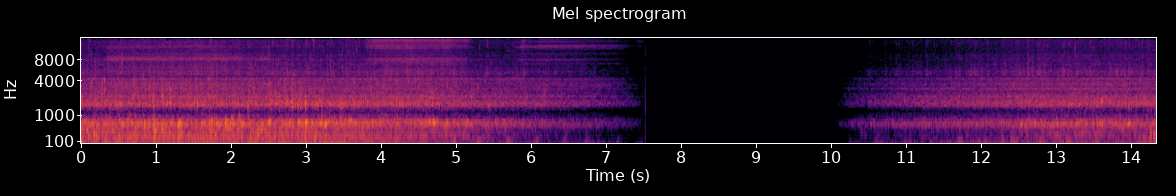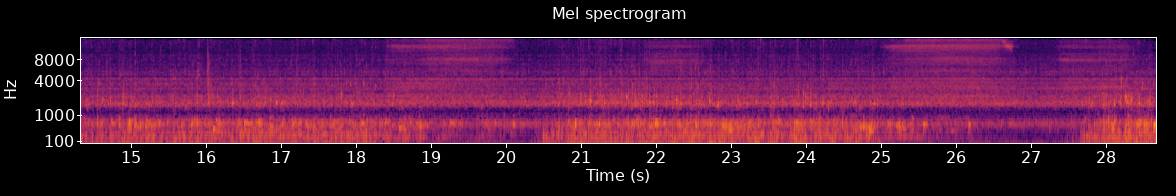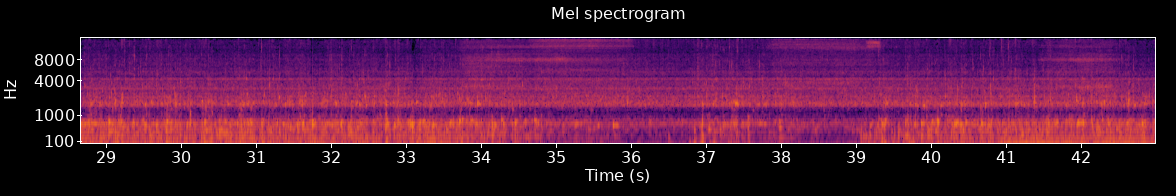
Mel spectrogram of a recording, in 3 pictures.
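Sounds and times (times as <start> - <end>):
underwater regulator bubbling: 0.0 - 5.0, 14.1 - 19.8, 20.5 - 26.2, 27.6 - 42.9
faint hum: 11.2 - 42.9.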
